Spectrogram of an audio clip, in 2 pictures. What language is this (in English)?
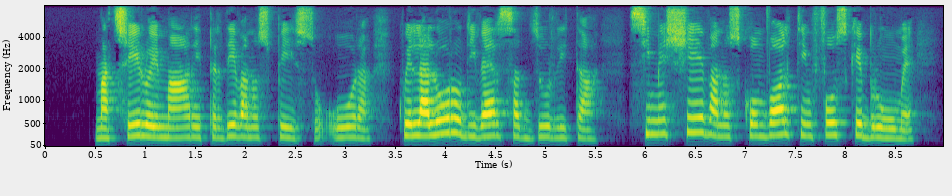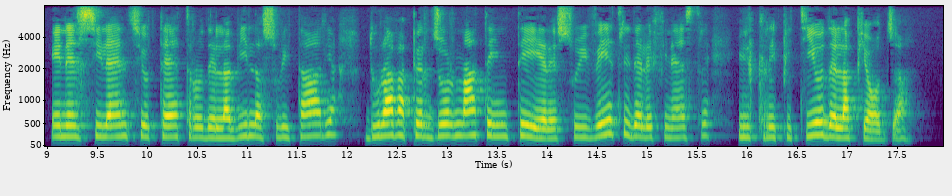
Italian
